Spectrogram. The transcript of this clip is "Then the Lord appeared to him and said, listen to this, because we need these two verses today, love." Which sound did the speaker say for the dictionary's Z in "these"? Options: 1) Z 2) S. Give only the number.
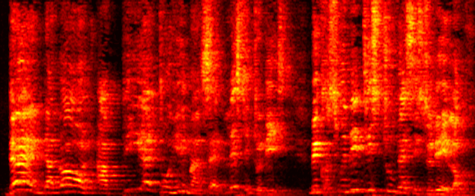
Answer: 2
